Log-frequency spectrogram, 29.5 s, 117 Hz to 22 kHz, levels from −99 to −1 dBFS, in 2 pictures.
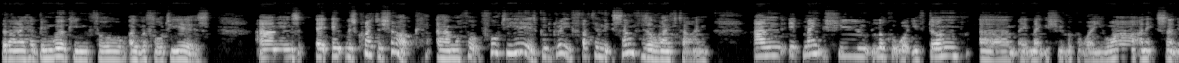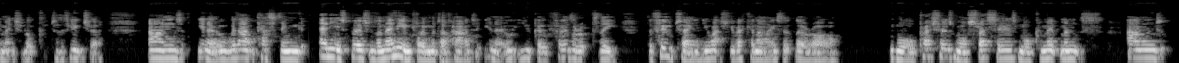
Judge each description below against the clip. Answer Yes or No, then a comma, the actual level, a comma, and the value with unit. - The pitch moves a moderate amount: No, wide, 6.7 semitones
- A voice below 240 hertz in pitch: Yes, medium, 185 Hz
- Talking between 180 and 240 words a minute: Yes, average, 185 wpm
